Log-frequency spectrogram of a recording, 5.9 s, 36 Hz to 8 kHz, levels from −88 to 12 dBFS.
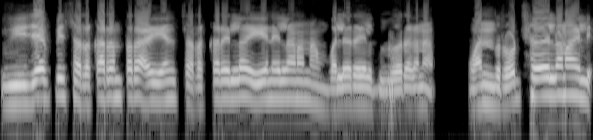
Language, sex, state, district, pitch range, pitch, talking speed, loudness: Kannada, male, Karnataka, Gulbarga, 140-180 Hz, 165 Hz, 180 wpm, -14 LUFS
